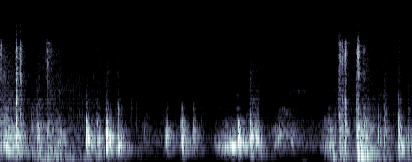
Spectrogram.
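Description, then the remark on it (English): An office door is unlocked and opened: a run of quiet clicks and rattles from the lock and latch, then a heavier clunk as the door swings open. No voices. “Open your door and go right in.”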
